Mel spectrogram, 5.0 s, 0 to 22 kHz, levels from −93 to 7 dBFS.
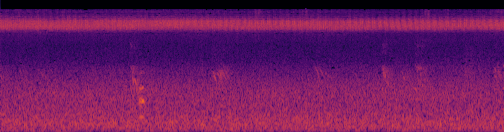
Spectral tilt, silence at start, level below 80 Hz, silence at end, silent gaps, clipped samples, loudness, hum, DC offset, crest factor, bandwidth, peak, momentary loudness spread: -2.5 dB/octave; 0 s; -56 dBFS; 0 s; none; under 0.1%; -30 LUFS; none; under 0.1%; 14 dB; 16.5 kHz; -18 dBFS; 1 LU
